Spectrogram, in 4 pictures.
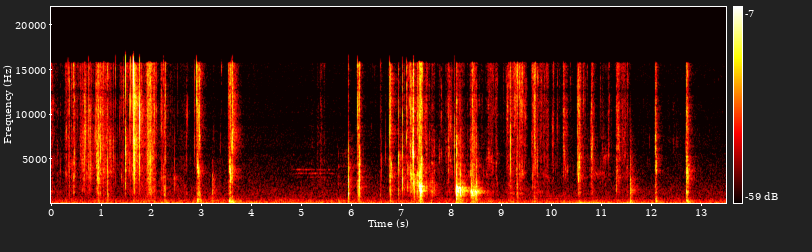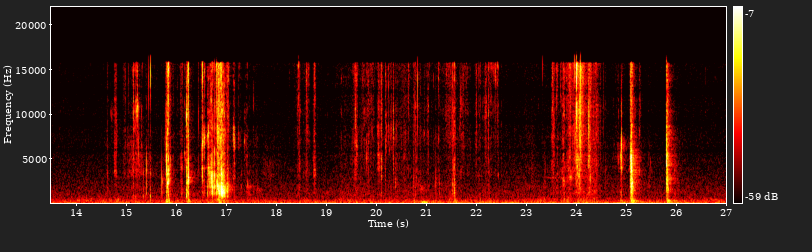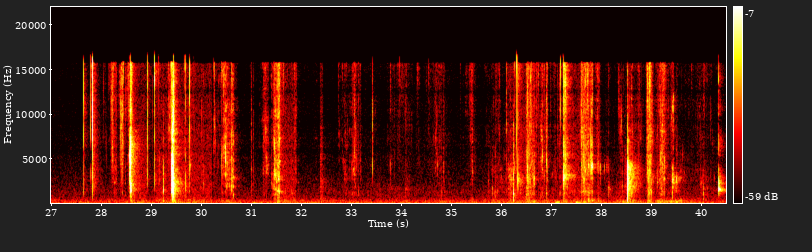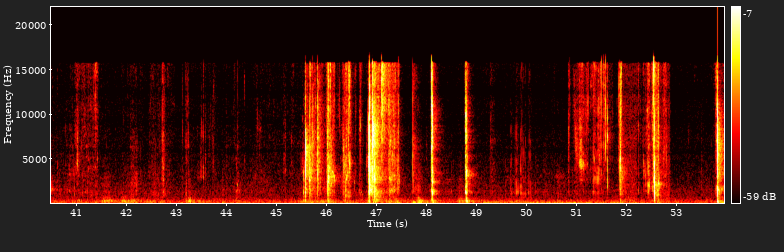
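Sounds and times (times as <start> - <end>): slime clicking and crackling: 0.0 - 3.8, 6.0 - 11.5, 27.6 - 31.7, 32.7 - 41.5, 45.4 - 49.0.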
